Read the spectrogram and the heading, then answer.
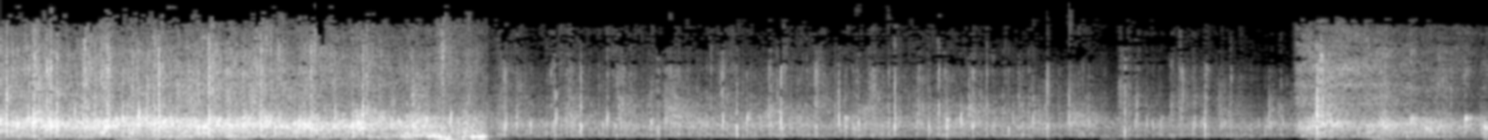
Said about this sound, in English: And thank you so much. Give her a warm round of applause, folks.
